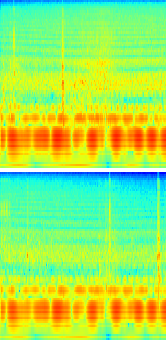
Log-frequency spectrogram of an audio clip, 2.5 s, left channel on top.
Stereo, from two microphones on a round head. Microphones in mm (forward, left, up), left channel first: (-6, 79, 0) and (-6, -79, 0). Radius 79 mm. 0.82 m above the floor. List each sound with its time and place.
0.0 s a drone: 5° right (ahead or behind); by 2.5 s 45° left (ahead or behind)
